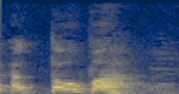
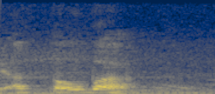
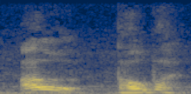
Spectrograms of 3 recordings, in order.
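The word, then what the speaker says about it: التوبة: tidak enak dengarnya dibaca Contohnya seperti at-taubah Al Taubah tidak enak ini bacanya dan orang tidak pernah membaca al-taubah pasti at-taubah ya dan selanjutnya sekali lagi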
